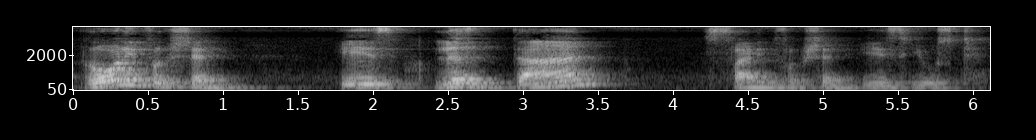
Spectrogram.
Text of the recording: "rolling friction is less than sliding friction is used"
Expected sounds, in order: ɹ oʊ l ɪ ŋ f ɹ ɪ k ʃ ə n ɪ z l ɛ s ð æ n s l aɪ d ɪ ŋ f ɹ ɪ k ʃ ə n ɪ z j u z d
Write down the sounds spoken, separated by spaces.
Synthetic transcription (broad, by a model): ɹ oʊ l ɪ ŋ f ɹ ɪ k ʃ ə n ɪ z l ɛ s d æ n s aɪ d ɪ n f ɹ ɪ k ʃ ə n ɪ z j u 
